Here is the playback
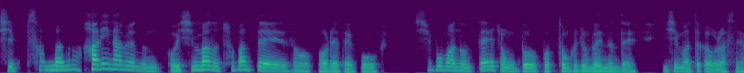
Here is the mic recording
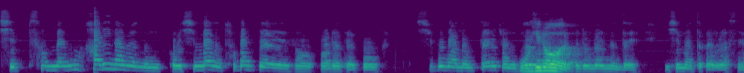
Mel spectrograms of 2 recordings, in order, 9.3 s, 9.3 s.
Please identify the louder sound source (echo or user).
user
